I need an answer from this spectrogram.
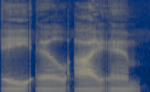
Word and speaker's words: Alim: Alim, A-L-I-M. Yes, and it's pronounced Alim.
